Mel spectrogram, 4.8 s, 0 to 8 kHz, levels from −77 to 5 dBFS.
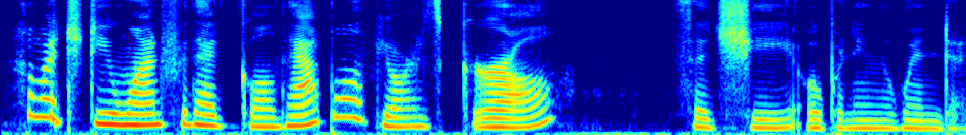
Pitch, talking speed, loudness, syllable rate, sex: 215 Hz, 210 wpm, -17 LUFS, 5.5 syllables/s, female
